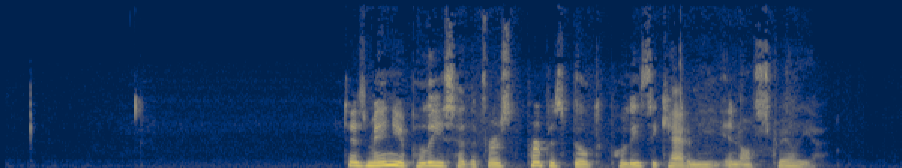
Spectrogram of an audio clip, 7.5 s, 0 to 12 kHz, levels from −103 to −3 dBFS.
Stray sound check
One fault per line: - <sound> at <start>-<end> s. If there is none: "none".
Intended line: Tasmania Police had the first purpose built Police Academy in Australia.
none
